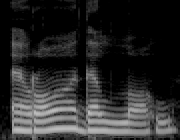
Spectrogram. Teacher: حمزہ light, را heavy, اس کے بعد دا لائٹ، اراد، اور پھر اس کو ہم آگے کنیکٹ کریں گے لام سے.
